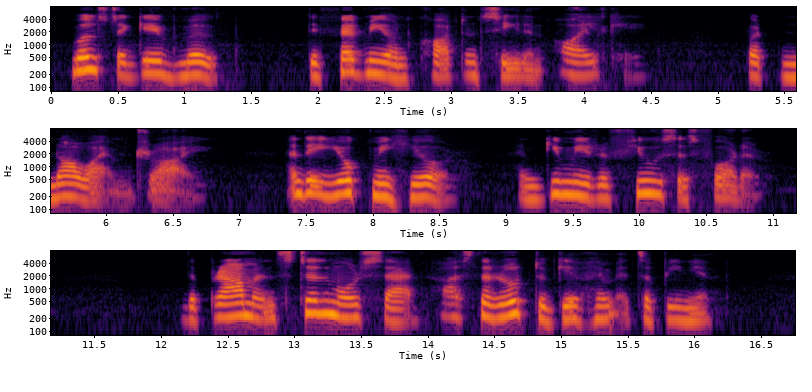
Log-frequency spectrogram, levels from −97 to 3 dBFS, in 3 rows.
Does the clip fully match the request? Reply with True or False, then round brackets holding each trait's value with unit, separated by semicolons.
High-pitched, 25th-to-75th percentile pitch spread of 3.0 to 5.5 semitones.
True (195 Hz; 3.6 semitones)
